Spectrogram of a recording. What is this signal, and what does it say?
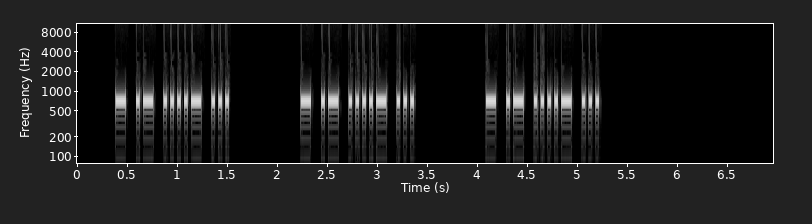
Morse code, heard as a keyed tone, about 34 wpm, 700 Hz. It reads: TA4S TA4S TA4S
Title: DXCC-100 Call Signs - 4 Characters - Repeated 3x - 35wpm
